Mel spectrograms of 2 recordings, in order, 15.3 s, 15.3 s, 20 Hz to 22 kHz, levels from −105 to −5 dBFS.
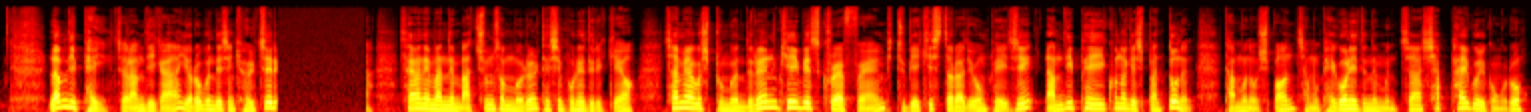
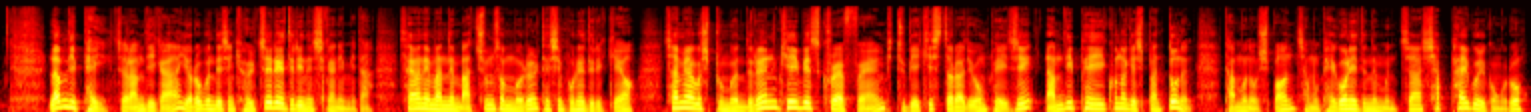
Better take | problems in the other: second | audio cutting out; at 3 s for 1 s

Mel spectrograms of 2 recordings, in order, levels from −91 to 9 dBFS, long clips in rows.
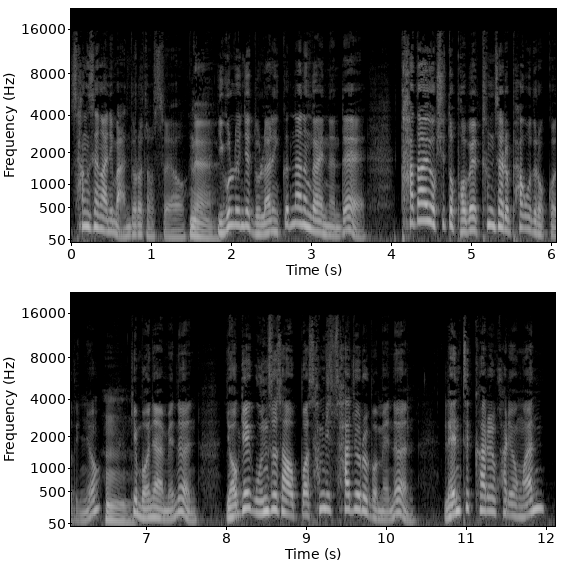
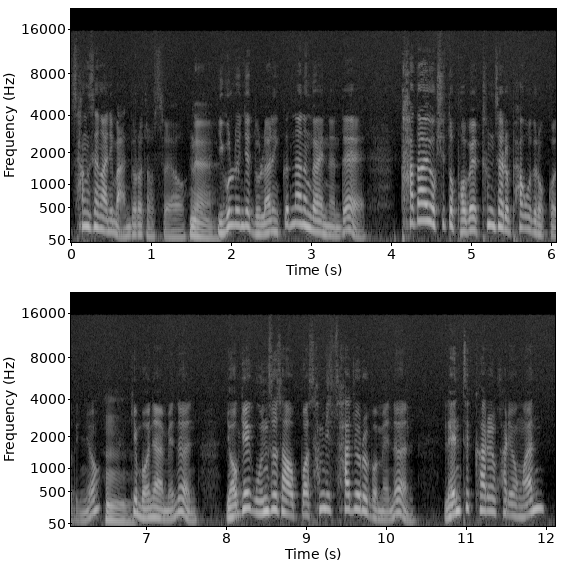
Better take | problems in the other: first | hiss; faint; throughout; 25 dB below the speech

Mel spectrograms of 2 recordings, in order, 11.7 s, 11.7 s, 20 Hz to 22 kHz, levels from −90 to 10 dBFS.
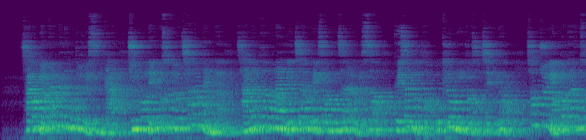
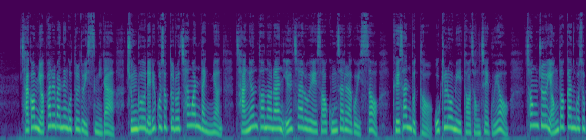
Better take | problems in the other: second | room echo; strong; dies away in 1.8 s // off-mic speech; far

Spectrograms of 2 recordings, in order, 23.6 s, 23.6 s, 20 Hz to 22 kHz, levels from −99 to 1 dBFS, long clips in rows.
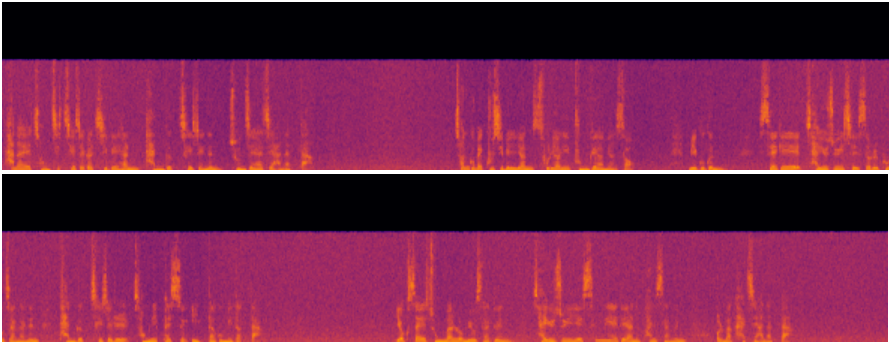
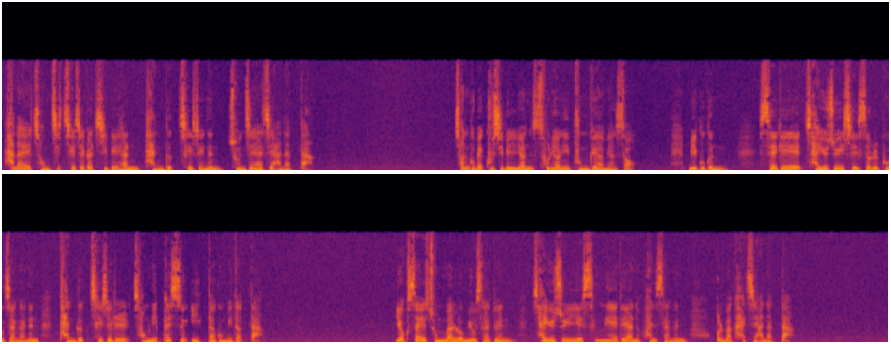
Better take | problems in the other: second | hiss; loud; throughout; 10 dB below the speech; faint in the second

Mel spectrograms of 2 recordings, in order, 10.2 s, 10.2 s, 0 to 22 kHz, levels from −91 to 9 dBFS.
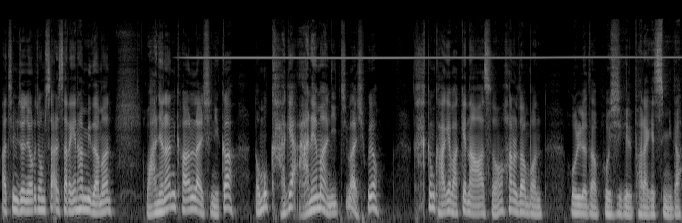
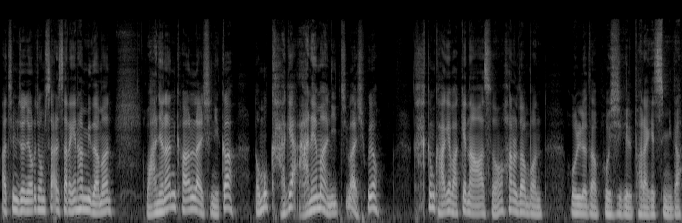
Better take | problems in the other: second | high-pitched whine; loud; from 3 s on; 8.5 kHz, 9 dB below the speech

